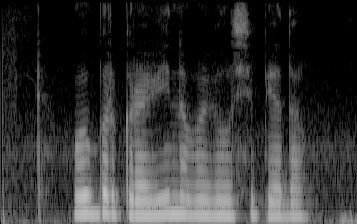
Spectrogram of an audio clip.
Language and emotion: Russian, neutral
